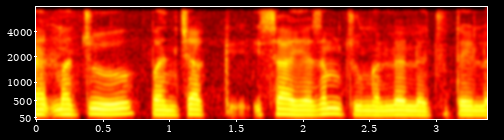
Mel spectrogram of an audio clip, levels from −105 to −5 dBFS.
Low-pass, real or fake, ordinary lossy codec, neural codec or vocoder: 7.2 kHz; real; none; none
